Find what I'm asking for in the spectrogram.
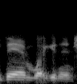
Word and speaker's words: Van Wagenen: this is a Brody Van Wagenen show.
